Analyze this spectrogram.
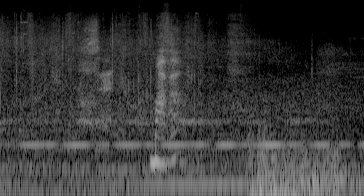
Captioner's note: whisper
